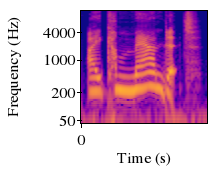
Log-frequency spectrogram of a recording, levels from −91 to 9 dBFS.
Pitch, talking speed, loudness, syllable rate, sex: 230 Hz, 140 wpm, -17 LUFS, 3.6 syllables/s, female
